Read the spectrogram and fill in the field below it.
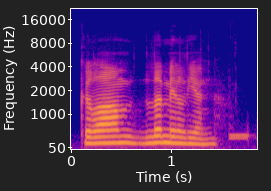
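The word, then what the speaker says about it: Guillaume Le Million: For Revacol, your city, that meant only one thing: Gulam le Million. If it doesn't rhyme, you're not pronouncing it right.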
